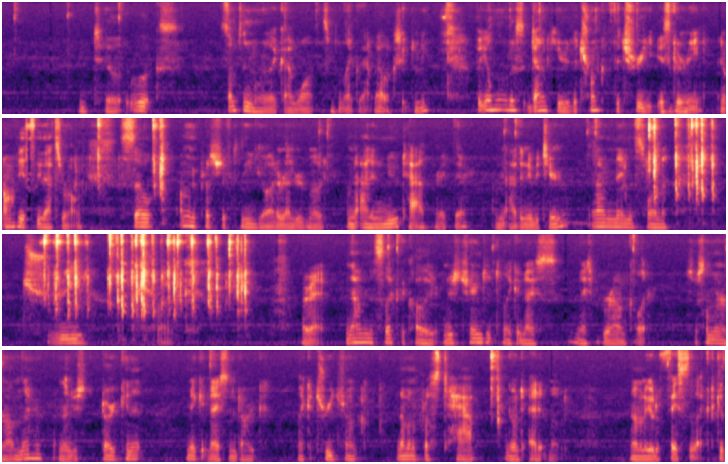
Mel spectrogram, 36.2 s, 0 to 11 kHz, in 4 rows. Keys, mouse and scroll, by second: 3.8 middle click, 11.1 shift+z, 13.2-19.2 drag, 19.2 e, 33.5 Tab.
